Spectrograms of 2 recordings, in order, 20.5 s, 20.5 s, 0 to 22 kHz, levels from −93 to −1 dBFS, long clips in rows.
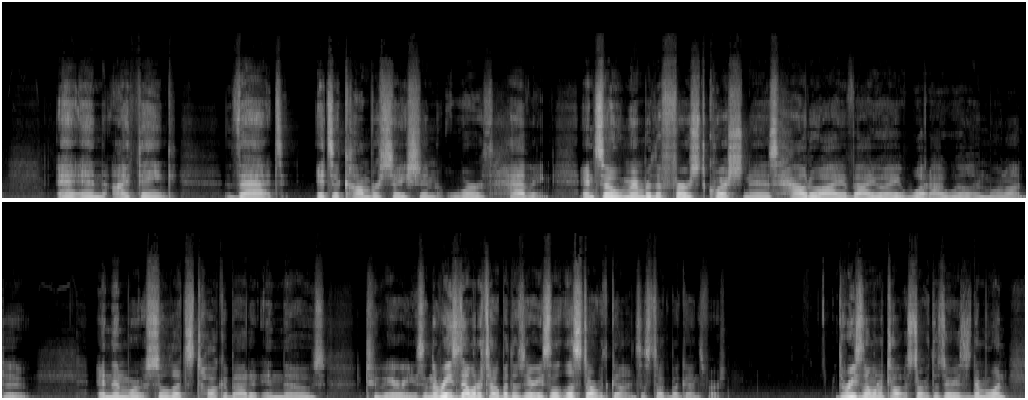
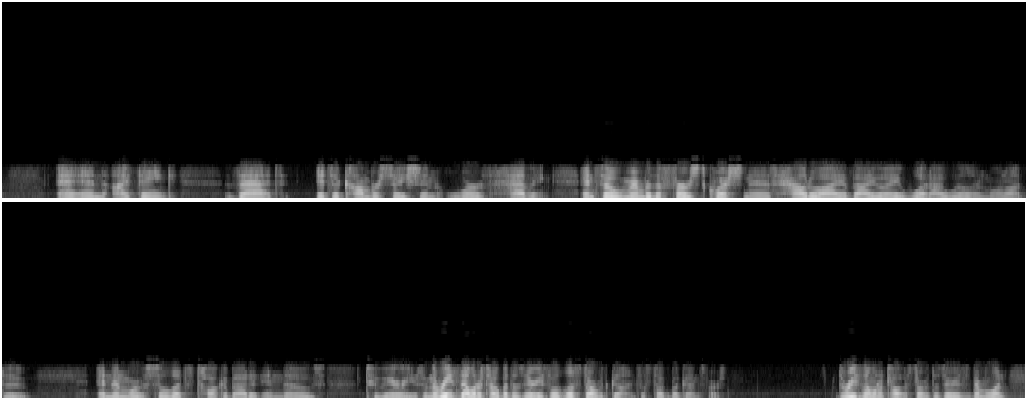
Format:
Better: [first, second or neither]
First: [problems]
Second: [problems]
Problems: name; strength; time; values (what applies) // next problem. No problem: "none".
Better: first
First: none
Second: phone-call audio; nothing above 3.5 kHz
